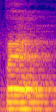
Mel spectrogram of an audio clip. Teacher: अगर हम दोनों ऊपर नीचे के होठ को टच नहीं करेंगे तो प की साउंड निकलेगी नहीं, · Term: ओष्ठ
